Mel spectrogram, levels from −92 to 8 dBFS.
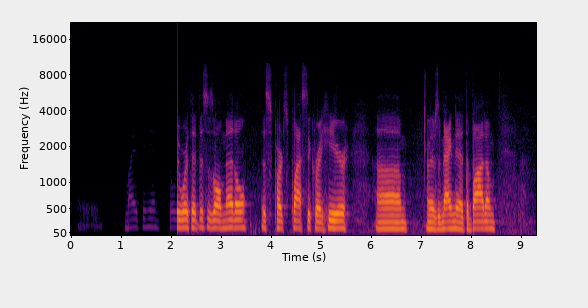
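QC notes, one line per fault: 0.00–2.12 s, audio dropout to a faint residue. The clip opens with the dropout already under way. For the first two seconds only a faint leak of the sound remains, about 40 dB below its normal level. At 2.12 s the full signal returns abruptly, with no fade. The likely cause is a break in the wanted signal while the path after it stayed live. That is why a weak residue stays audible rather than true silence.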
